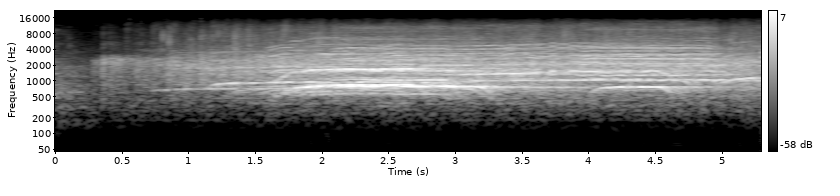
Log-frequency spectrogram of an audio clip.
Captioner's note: audience applauding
